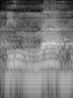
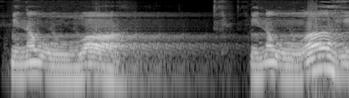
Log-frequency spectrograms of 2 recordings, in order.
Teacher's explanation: baca tebal pakai o, yang mana pangkal lisan, yaitu lisan yang dekat dengan tenggorokan kita angkat, itu tafhim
